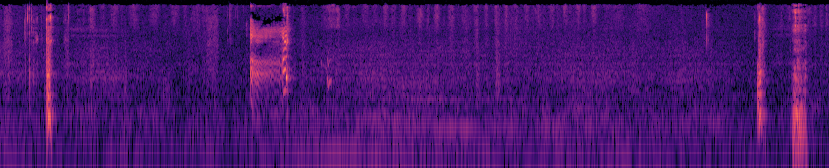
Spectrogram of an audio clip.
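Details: A Miniature Yorkshire Terrier gives a few brief, odd whining noises separated by long quiet gaps, a weird noise it makes when stroking stops.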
